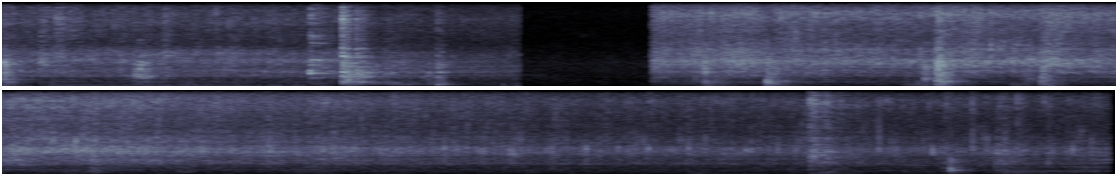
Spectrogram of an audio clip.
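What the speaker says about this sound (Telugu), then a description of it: "ఇక్కడ బాగా ఫ్రై చేస్తూ ఉన్నాను" Chicken frying and being stirred in a pan for chicken sherva, with a steady sizzle and scraping stir strokes that repeat at intervals. One brief silent gap breaks it early on, and no one speaks.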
